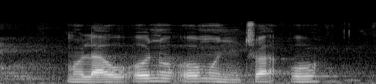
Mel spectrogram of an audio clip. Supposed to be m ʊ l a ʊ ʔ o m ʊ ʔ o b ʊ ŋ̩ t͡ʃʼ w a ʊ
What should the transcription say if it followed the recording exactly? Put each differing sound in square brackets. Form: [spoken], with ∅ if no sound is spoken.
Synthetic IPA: m ʊ l a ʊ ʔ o [n] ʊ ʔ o [m] ʊ [n̩] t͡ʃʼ w a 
